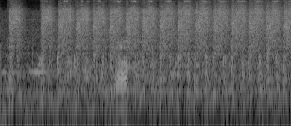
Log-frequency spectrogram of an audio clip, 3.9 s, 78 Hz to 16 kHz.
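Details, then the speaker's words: Kenworth T600 truck air system won't build pressure: a hiss pulses about twice a second and never shuts off because the air dryer purge valve is sticking open; fix is replacing the purge valve. "gonna end up putting a purge valve on it sticking open so when it does that it'll keep the air you know it won't shut off"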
